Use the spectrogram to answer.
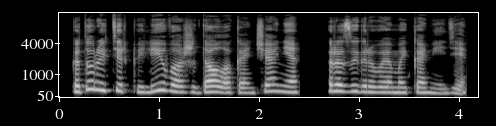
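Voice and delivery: plain reading voice

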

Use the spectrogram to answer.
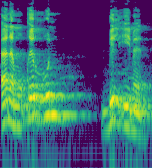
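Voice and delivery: slow, spaced-out dictation for note-taking. Shown as a demonstration. Teacher dictating the answer slowly to students. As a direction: give each word time so students can write it. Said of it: "الخلاصة نكتبها".

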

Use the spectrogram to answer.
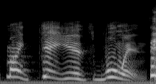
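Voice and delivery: high, slow melodramatic wail; mock tragic. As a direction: overplay the heartbreak. Mock tragedy over wings.

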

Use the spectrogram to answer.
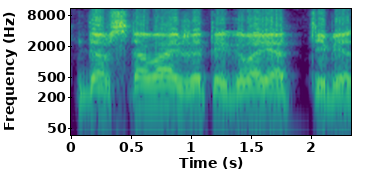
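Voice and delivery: loud, high exasperated bellow; roaring. A narrator's reading. Servant losing patience with sleeping master, roaring. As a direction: roar at him to get up. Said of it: "заревел было Захар".

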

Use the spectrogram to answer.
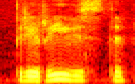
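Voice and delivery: ordinary delivery

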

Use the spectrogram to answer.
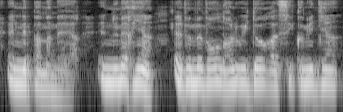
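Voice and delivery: put-on high, loud, frightened child's plea; panicked plea. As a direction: beg for rescue, voice climbing. Child begs for help. (supplication apeurée d'enfant)

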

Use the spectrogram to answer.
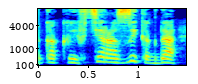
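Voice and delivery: plain reading voice

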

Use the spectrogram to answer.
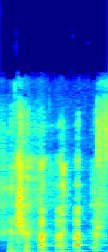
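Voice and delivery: short high burst of laughter; boyish laugh. Acted. Boy laughs off the bully's mocking question. Boy boasting, caught on apples.

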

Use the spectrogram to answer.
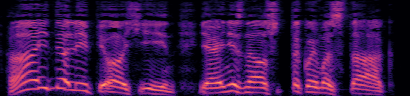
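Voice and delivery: high, drawn-out cheer that eases down; egging him on. A narrator's reading. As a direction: goad him with mock admiration. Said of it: "подзадоривал Борейко".

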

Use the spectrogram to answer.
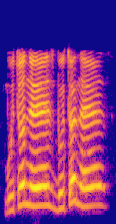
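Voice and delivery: high, loud repeated jeer; taunting shout. A narrator's reading. Poltergeist chasing the ghost girl, shouted taunt. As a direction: yell it as a mocking chant. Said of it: "la bombardait de cacahuètes pourries en criant".

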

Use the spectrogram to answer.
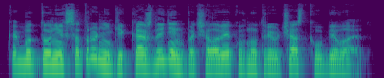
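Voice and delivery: ordinary delivery, nothing marked

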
